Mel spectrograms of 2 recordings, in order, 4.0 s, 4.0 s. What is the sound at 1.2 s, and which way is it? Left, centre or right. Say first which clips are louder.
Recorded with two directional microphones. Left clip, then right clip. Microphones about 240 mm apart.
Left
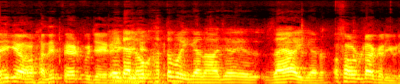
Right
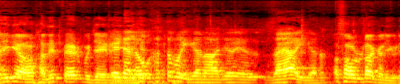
A man's voice: left 5 dB; left.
